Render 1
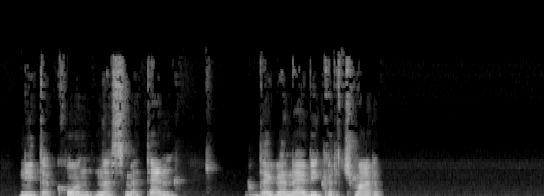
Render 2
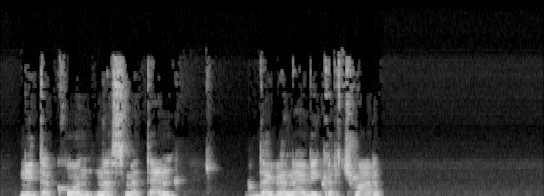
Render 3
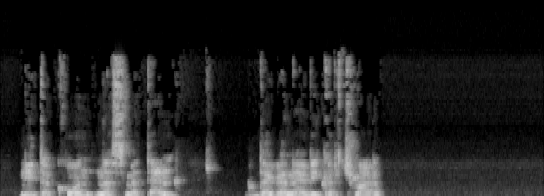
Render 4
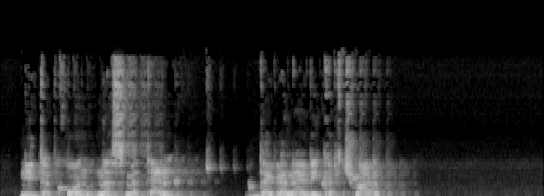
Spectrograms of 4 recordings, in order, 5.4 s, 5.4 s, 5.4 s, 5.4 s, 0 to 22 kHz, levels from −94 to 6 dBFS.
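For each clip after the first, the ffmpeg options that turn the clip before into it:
-af "lowshelf=f=160:g=-9,aecho=1:1:5.2:0.59,alimiter=level_in=4.22:limit=0.891:release=50:level=0:latency=1,volume=0.891"
-af "flanger=delay=9.5:depth=5.7:regen=-35:speed=0.49:shape=triangular"
-af "aecho=1:1:134|268|402:0.141|0.0551|0.0215,volume=0.596"

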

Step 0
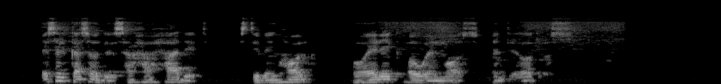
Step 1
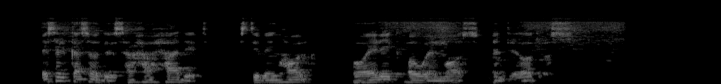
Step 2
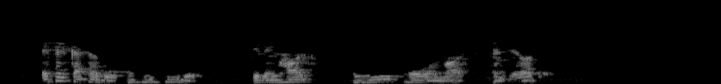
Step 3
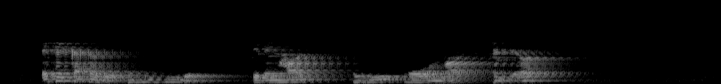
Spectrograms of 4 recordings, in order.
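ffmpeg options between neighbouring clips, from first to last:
-filter_complex "[0:a]tiltshelf=f=970:g=-3,acrossover=split=250|4400[s0][s1][s2];[s0]acompressor=threshold=0.00398:ratio=4[s3];[s1]acompressor=threshold=0.0178:ratio=4[s4];[s2]acompressor=threshold=0.02:ratio=4[s5];[s3][s4][s5]amix=inputs=3:normalize=0,volume=0.668"
-af "afftfilt=real='re*lt(b*sr/1024,370*pow(2700/370,0.5+0.5*sin(2*PI*0.46*pts/sr)))':imag='im*lt(b*sr/1024,370*pow(2700/370,0.5+0.5*sin(2*PI*0.46*pts/sr)))':win_size=1024:overlap=0.75,volume=2"
-af "aecho=1:1:80|160|240|320|400|480|560|640:0.501|0.296|0.174|0.103|0.0607|0.0358|0.0211|0.0125"

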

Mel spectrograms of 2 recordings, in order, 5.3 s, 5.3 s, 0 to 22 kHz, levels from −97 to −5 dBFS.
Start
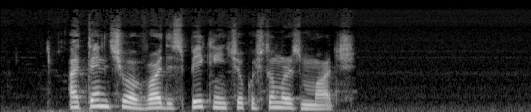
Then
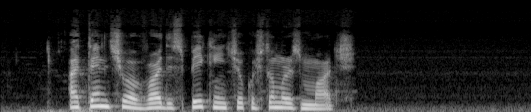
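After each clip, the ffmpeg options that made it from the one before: -af "bass=f=250:g=10,treble=f=4000:g=-8"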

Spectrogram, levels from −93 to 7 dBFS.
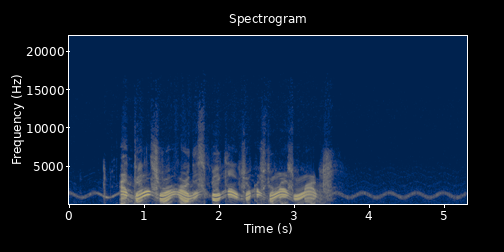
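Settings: -filter_complex "[0:a]asplit=2[s0][s1];[s1]volume=10,asoftclip=hard,volume=0.1,volume=0.251[s2];[s0][s2]amix=inputs=2:normalize=0,aecho=1:1:81|162|243:0.0708|0.0333|0.0156,aeval=exprs='val(0)*sin(2*PI*1200*n/s+1200*0.25/2.8*sin(2*PI*2.8*n/s))':c=same"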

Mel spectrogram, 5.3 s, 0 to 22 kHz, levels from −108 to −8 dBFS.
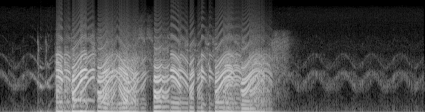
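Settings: -filter_complex "[0:a]aecho=1:1:97:0.501,acrossover=split=2500[s0][s1];[s1]acompressor=threshold=0.00316:ratio=4:attack=1:release=60[s2];[s0][s2]amix=inputs=2:normalize=0,acrossover=split=2200[s3][s4];[s3]aeval=exprs='max(val(0),0)':c=same[s5];[s5][s4]amix=inputs=2:normalize=0"

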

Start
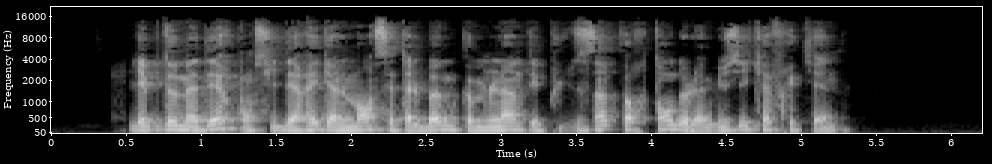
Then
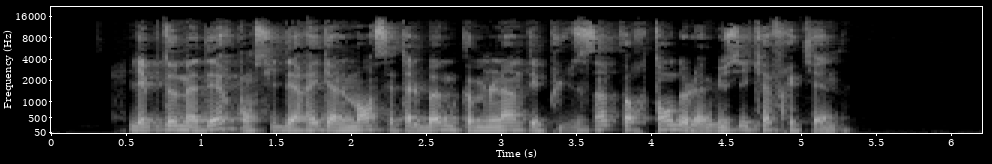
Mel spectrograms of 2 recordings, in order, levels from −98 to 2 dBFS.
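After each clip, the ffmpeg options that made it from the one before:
-af "bass=f=250:g=-7,treble=f=4000:g=11,acompressor=threshold=0.0282:ratio=2,volume=0.596"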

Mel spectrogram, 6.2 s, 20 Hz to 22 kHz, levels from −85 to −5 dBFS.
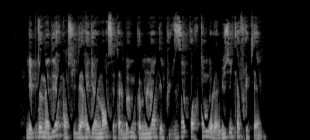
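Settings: -af "afftfilt=real='re*(1-between(b*sr/1024,450*pow(3900/450,0.5+0.5*sin(2*PI*2.6*pts/sr))/1.41,450*pow(3900/450,0.5+0.5*sin(2*PI*2.6*pts/sr))*1.41))':imag='im*(1-between(b*sr/1024,450*pow(3900/450,0.5+0.5*sin(2*PI*2.6*pts/sr))/1.41,450*pow(3900/450,0.5+0.5*sin(2*PI*2.6*pts/sr))*1.41))':win_size=1024:overlap=0.75"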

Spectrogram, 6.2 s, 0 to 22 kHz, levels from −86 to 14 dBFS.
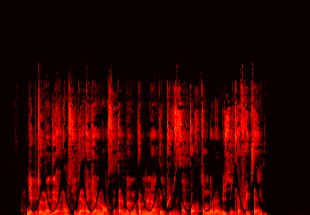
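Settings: -af "acompressor=threshold=0.0126:ratio=6,volume=2"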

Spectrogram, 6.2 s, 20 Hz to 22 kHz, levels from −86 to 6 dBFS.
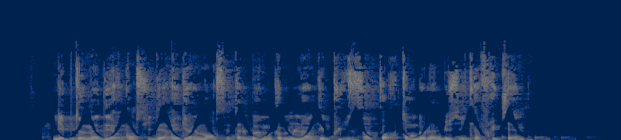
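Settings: -filter_complex "[0:a]acrossover=split=130|650|2700[s0][s1][s2][s3];[s1]asplit=4[s4][s5][s6][s7];[s5]adelay=262,afreqshift=34,volume=0.126[s8];[s6]adelay=524,afreqshift=68,volume=0.0427[s9];[s7]adelay=786,afreqshift=102,volume=0.0146[s10];[s4][s8][s9][s10]amix=inputs=4:normalize=0[s11];[s2]alimiter=level_in=4.22:limit=0.0631:level=0:latency=1:release=71,volume=0.237[s12];[s0][s11][s12][s3]amix=inputs=4:normalize=0,volume=0.668"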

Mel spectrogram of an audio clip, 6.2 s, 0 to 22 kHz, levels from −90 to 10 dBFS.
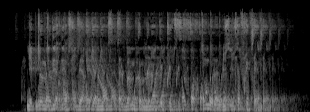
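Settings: -af "aecho=1:1:176|352|528|704:0.501|0.185|0.0686|0.0254,volume=2"

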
